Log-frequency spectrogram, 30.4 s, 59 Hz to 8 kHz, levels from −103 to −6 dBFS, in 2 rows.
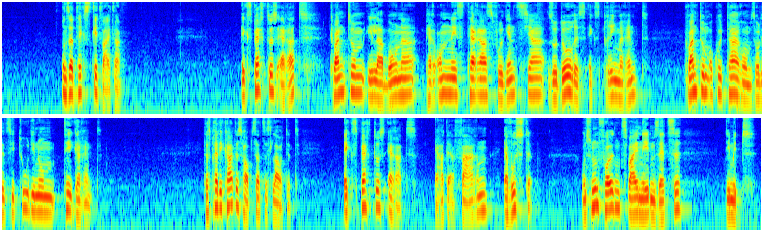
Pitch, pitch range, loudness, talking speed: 140 Hz, 120-155 Hz, -27 LUFS, 75 wpm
